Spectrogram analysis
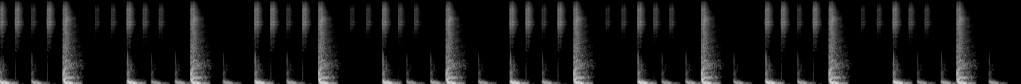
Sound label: dope 94bpm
